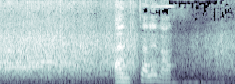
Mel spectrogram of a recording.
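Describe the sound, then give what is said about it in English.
Applause from an audience at a church service: a dense, steady wash of clapping that fades as a voice begins talking over the end. “So we want to clap for Jesus this morning for answering this question for us”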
